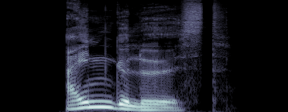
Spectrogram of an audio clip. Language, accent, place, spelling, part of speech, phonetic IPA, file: German, Germany, Berlin, eingelöst, verb, [ˈaɪ̯nɡəˌløːst], De-eingelöst.ogg
- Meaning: past participle of einlösen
